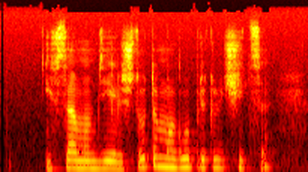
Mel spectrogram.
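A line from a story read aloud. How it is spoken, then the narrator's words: Whispering. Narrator (Russian): шептался Павлик с сестрой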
